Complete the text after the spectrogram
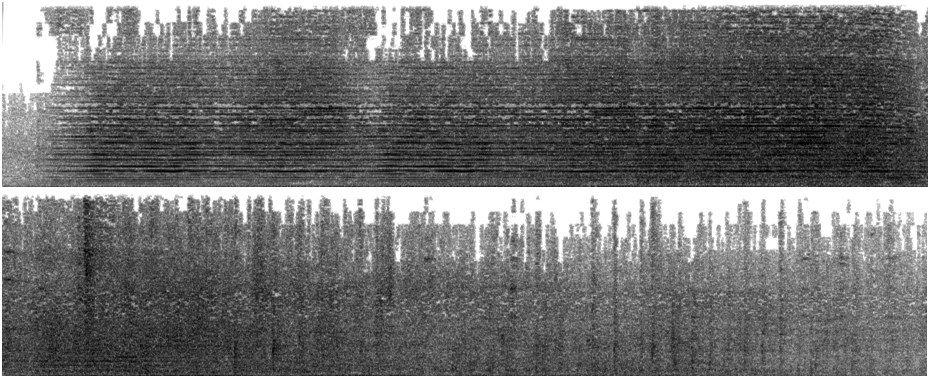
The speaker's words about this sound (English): Well, they come and they go. You know, they come right at you, and they're so loud, and then they... Yeah, to get a good train sound is a... You have a good sound recordist when you capture a good train sound.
